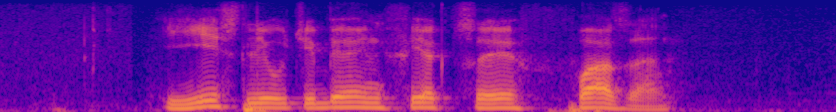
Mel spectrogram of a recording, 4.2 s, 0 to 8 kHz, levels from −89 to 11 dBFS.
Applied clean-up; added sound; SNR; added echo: none; none; none; none.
